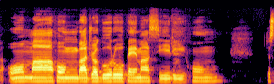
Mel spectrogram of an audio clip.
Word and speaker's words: Vajra: So this mantra, Oma Hong Vajra Guru Pema Siddhi Hong. You can also say Oma Hong Benza Guru Pema Siddhi Hong. Benza is the Tibetan way of pronouncing Vajra. Vajra is the Sanskrit word.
